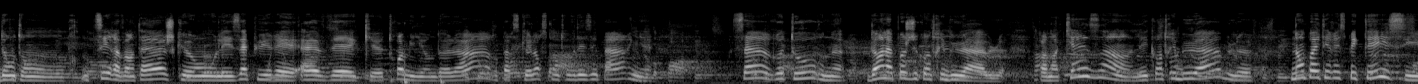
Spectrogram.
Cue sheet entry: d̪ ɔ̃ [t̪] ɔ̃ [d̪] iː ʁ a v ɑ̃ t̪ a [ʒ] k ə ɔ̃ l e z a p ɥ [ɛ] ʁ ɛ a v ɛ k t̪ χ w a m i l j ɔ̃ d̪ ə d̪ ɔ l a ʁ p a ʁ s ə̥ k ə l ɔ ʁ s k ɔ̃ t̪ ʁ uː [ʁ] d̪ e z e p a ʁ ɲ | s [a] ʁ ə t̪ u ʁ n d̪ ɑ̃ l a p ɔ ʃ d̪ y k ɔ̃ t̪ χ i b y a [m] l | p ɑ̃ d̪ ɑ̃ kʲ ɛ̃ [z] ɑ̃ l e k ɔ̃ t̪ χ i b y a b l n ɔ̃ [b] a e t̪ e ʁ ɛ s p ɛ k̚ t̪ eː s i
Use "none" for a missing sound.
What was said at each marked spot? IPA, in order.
t̪, t̪, ʒ, i, v, a, b, z, p

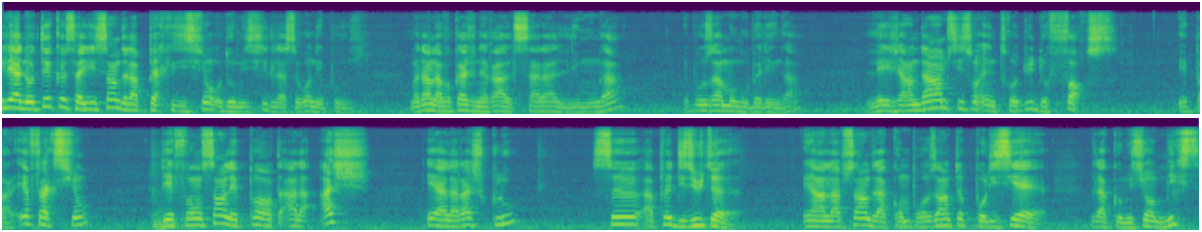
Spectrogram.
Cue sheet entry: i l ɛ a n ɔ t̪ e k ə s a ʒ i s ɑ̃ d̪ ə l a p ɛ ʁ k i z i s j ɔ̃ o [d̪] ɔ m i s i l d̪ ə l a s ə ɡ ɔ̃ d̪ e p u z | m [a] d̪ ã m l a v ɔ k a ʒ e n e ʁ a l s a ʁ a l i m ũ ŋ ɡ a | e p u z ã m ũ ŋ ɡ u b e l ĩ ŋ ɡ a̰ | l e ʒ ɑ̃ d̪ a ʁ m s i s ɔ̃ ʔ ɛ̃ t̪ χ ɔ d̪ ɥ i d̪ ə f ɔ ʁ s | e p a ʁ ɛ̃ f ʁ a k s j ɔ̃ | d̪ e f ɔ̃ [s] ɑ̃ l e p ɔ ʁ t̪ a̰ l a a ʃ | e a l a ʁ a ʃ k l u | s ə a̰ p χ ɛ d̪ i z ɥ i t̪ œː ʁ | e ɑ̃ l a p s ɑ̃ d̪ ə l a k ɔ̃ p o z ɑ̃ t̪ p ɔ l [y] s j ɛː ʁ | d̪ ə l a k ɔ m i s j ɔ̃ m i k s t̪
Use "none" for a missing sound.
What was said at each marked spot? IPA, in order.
d̪, a, s, i

